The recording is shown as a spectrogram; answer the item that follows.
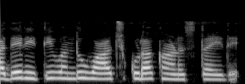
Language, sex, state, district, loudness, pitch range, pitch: Kannada, female, Karnataka, Bidar, -15 LUFS, 245-280 Hz, 260 Hz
